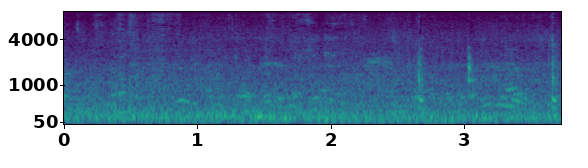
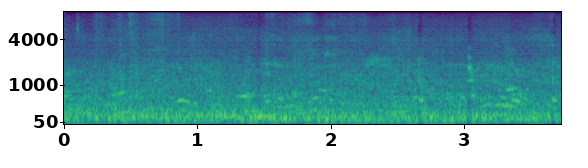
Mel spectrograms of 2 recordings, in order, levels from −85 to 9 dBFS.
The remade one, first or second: second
